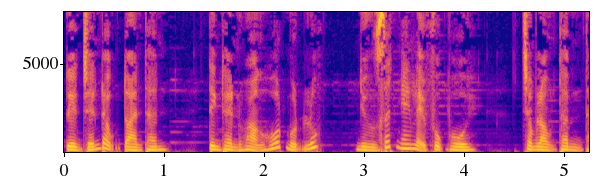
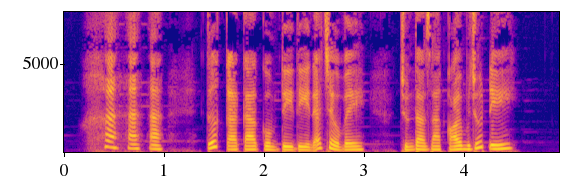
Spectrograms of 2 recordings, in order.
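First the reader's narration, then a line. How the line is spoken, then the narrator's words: Laughing loudly. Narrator (Vietnamese): Như Phong cười to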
